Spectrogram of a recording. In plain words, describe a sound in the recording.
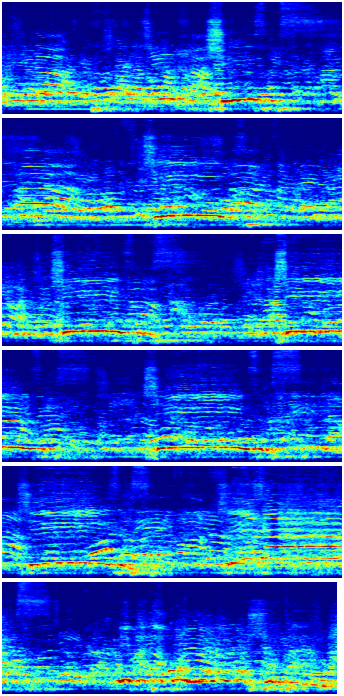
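A crowd of people pray aloud together.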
